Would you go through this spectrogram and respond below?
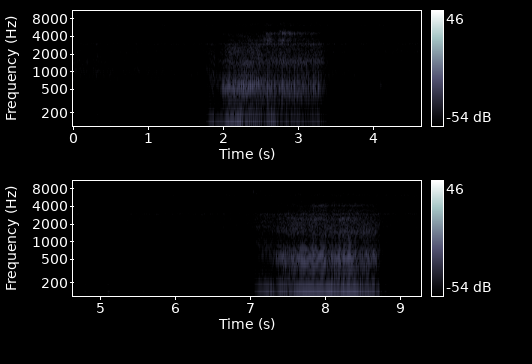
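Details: A sleeping bulldog puppy snoring: two long, low, rattling snores about five seconds apart in a quiet room.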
